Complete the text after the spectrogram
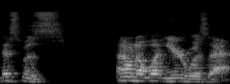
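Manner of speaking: plain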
